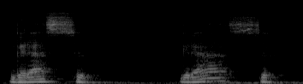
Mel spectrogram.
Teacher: no va a haber tiempo de hacer una E larga. Solo nos quedaremos con una mini, en términos temporales, una mini E.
